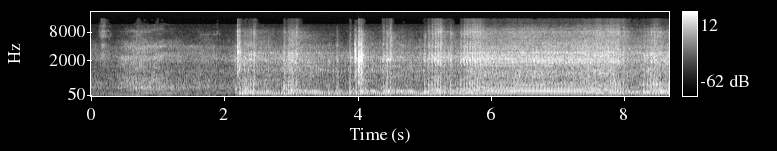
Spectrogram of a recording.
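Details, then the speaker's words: Yamaha RX King two-stroke on a road test up a hill on the stock exhaust, after an engine fix: revs climb and hold high under throttle but the bike doesn't pull harder; clutch slipping. "koplingnya selip ada masalah di kopling teman-teman"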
